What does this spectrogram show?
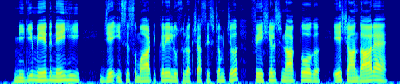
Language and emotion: Dogri, surprised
